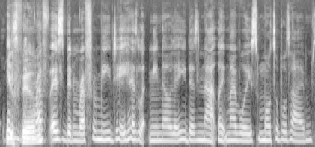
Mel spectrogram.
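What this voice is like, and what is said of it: Unusually deep, masculine-sounding voice. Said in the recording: “I sound like a man coming in”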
